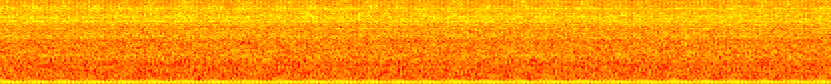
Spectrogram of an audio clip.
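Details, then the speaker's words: Bad Boy Maverick zero-turn with Kohler Confidant V-twin after replacing the ignition coil and air cleaner, not yet fully hot: deep, steady idle with both cylinders firing evenly, no skipping or hunting; normal idle. "yeah that sounded really good I'm thinking that that was our issue"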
